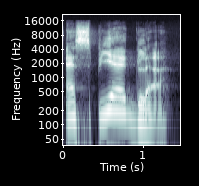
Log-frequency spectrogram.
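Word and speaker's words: espiègle: I think it is pronounced espiegle. Espiegle. And it is spelled E-S-P-I-E-G-L-E. There is an accent on the E in the middle that is up on the left and down on the right.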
